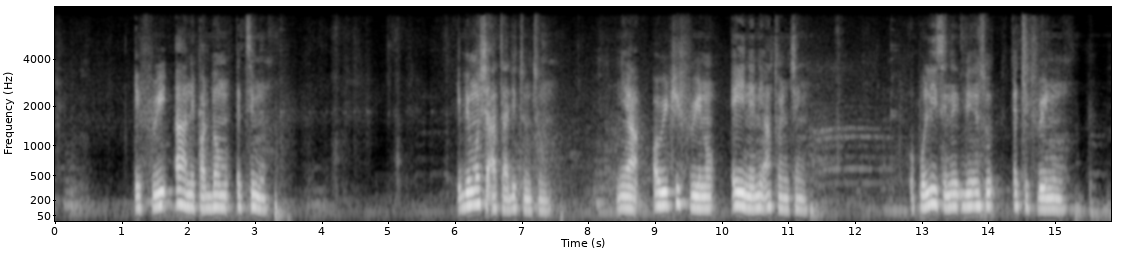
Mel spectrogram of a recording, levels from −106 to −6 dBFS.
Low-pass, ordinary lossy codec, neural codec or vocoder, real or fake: 7.2 kHz; AAC, 32 kbps; none; real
